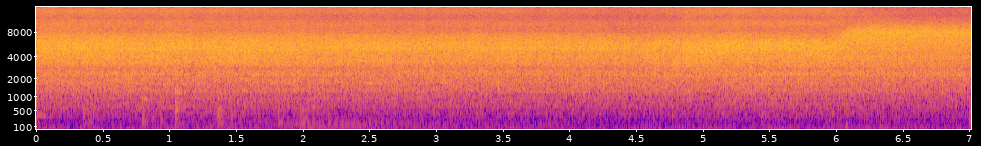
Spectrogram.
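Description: Panch phoron spices crackle in hot oil for a vegetarian banana-flower dish, producing a loud, continuous hiss and sizzle with a few stirring knocks early on.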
